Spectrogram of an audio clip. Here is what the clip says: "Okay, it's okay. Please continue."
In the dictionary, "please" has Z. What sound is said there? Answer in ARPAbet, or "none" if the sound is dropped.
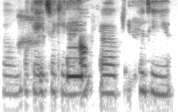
none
